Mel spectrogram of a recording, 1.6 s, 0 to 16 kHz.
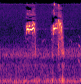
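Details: Bald eagle at a nest cam in Northeast Florida on 5 January 2022, evening, mated pair swapping incubation duties on eggs; two short, high, thin squeaky notes about half a second apart over faint steady background hum.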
